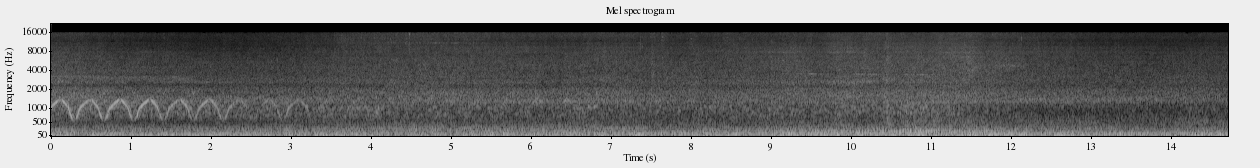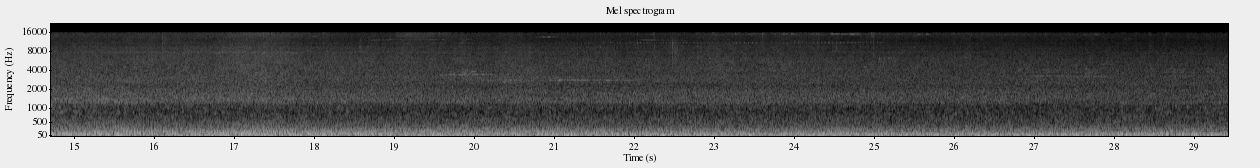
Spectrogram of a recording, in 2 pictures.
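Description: An emergency-vehicle siren sweeping rapidly up and down, fading away about three seconds in, over steady city street traffic noise.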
